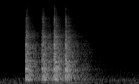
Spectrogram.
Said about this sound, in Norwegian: Nå er det jeg som banker, altså.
